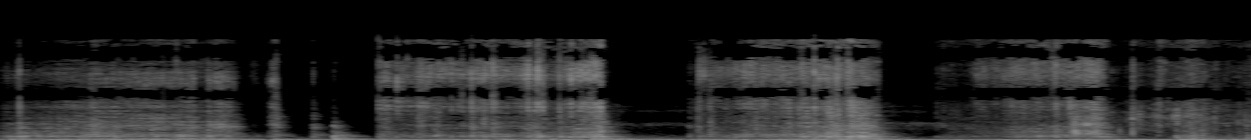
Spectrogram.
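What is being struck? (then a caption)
Rusted steel sheet. Long pointed red nails scratch and tap the rough surface of a large, flat rusted steel sheet lying outdoors with a leaf on it. The result is a steady, gritty scraping texture with light taps mixed in, a broad rasp that runs from low rumble up to bright hiss. Brief quieter gaps break it up between strokes.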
